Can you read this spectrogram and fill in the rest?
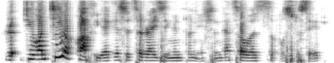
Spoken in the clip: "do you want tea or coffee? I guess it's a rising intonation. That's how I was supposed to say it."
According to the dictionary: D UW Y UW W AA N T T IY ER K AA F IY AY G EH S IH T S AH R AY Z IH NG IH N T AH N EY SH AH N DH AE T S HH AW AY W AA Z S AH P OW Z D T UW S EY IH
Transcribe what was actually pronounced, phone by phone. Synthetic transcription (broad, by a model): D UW Y UW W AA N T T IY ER K AA F IY AY G EH S IH T S AH R AY Z IH NG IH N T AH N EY SH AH N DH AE T S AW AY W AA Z S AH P OW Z T UW S EY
